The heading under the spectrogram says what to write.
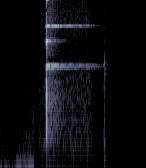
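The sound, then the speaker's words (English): A coin is flicked to make a pick for a Steelers versus Seahawks game, with a sharp metallic ping that rings out high and clear for about half a second, followed by a faint little click. No one speaks. “Looks like the coin's going with the Steelers here.”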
